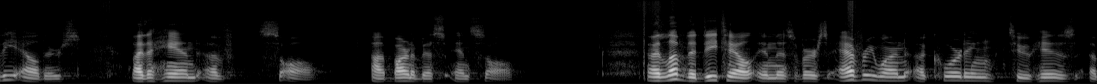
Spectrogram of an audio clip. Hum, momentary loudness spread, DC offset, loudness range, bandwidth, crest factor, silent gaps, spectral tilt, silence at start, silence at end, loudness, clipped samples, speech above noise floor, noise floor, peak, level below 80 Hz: none; 17 LU; under 0.1%; 8 LU; over 20 kHz; 22 dB; none; -5 dB/octave; 0 s; 0 s; -27 LUFS; under 0.1%; 42 dB; -69 dBFS; -6 dBFS; under -90 dBFS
